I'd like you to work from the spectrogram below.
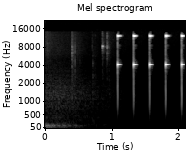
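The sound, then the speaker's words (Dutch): A smartphone notification chime, played while light strips on the phone's back light up with it: five bright, glassy pings in an even, quick rhythm, clear, following a brief low rumble of handling noise at the start. “afhankelijk van wat voor notificatie krijgt, gaan ze anders oplichten. Ook ten opzichte van elkaar. En dat gaat dan ook nog eens gepaard met een heel leuk geluideffect”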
